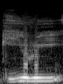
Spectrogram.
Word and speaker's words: Garioch: Ah, hier steht es, pronounced Geary in the ancient Doric dialect of Aberdeenshire.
